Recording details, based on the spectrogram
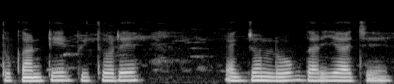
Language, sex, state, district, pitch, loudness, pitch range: Bengali, female, Assam, Hailakandi, 175 Hz, -15 LUFS, 175-185 Hz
